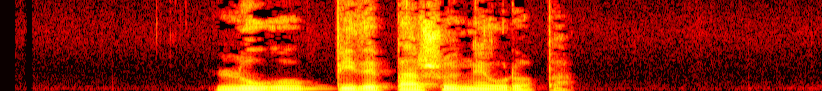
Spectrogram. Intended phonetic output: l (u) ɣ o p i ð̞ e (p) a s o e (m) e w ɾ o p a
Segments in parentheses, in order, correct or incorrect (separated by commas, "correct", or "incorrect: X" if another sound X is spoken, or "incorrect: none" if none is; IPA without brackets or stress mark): correct, correct, incorrect: ŋ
